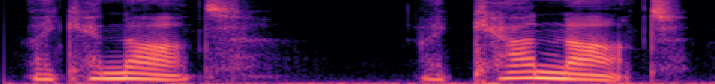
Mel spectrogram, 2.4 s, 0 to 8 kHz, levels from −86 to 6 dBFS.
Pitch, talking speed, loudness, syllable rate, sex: 190 Hz, 100 wpm, -16 LUFS, 3.8 syllables/s, female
